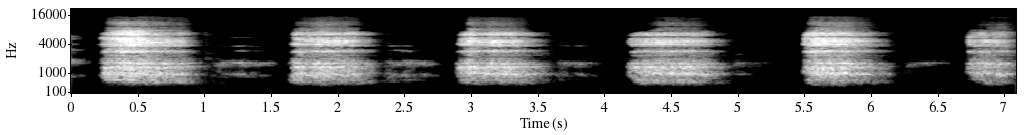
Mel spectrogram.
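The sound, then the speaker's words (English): Fast, deliberate breathing with strong, forceful exhales. Five loud breathy bursts follow at an even rhythm, each trailed by a shorter, quieter inhale, and a sixth exhale begins as it ends. “If you start breathing a little faster, make sure you focus up more on the exhale than the inhale so you don't hyperventilate.”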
